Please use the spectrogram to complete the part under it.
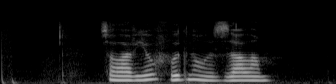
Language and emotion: Russian, neutral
